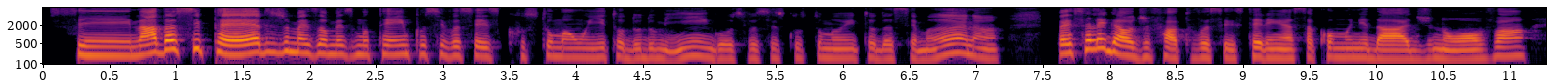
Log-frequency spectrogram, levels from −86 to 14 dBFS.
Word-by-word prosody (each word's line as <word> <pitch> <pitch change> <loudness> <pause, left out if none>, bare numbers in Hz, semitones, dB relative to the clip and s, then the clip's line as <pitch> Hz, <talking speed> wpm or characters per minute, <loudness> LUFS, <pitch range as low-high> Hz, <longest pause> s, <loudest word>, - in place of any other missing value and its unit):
Sim. 195 -3 -2
Nada 245 +10 +8
se 320 +3 0
perde, 245 +1 +6
mas, 235 -3 -1
ao 225 - +1
mesmo 210 -1 -5
tempo, 215 +1 -5
se 210 +1 -10
vocês 185 -2 -6
costumam 180 -2 -9
ir 170 +1 -8
todo 160 -4 -8
domingo, 160 +2 -7
ou 150 - -7
se 150 - -22
vocês 155 0 -13
costumam 165 0 -10
ir 160 -1 -8
toda 150 -1 -8
semana, 165 - -3 0.4
vai 225 +1 +4
ser 315 +7 +3
legal, 270 - +5
de 175 +1 -10
fato, 160 0 -2
vocês 160 -1 -7
terem 160 -3 -2
essa 155 +2 -5
comunidade 155 -4 -1
nova, 155 +6 0
175 Hz, 165 wpm, -21 LUFS, 155-210 Hz, 0.4 s, Nada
